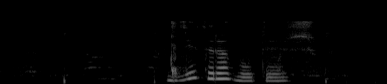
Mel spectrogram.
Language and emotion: Russian, neutral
